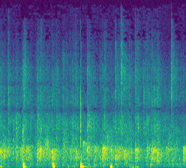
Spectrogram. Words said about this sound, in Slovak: Dajme potlesk Ježišovi jeden.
